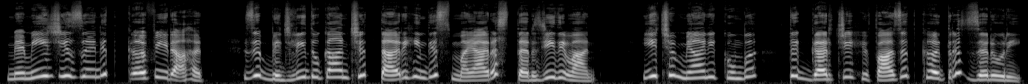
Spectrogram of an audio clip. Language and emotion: Kashmiri, happy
